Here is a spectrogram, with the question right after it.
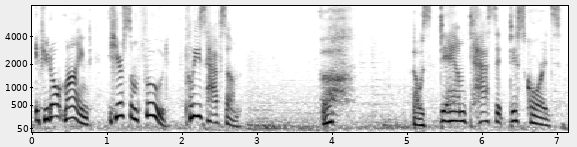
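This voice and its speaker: An actor playing an earnest, upbeat and kind-hearted young lion dancer in a video game. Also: male voice, high voice, huge pitch swings, slow pace, fairly bright tone, faint music behind, full character voice. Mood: determined, plucky. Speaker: lion dance troupe performer. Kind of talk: video game character dialogue.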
